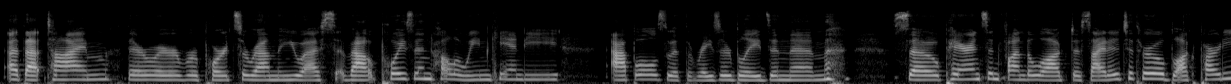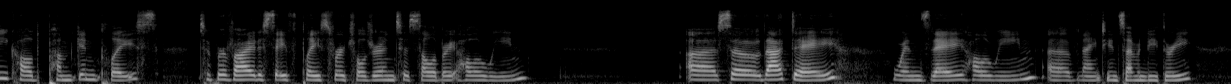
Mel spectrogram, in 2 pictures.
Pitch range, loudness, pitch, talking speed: 200-225 Hz, -29 LUFS, 210 Hz, 125 wpm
